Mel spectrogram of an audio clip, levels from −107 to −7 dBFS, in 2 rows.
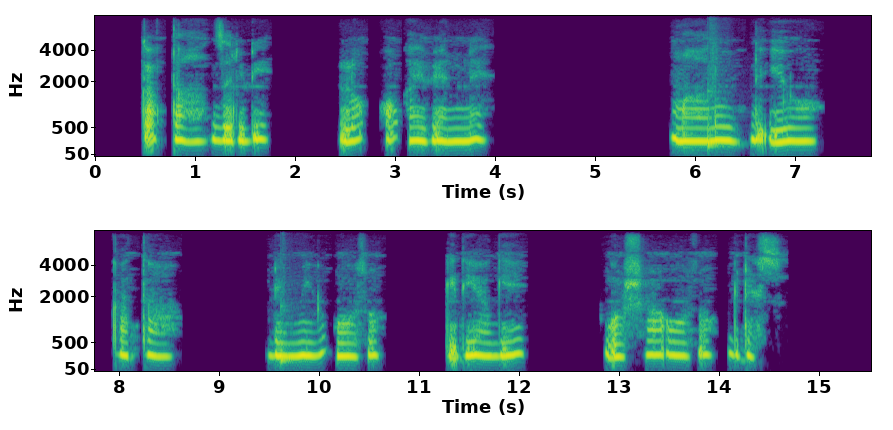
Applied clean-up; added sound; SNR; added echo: neural mask model RNNoise.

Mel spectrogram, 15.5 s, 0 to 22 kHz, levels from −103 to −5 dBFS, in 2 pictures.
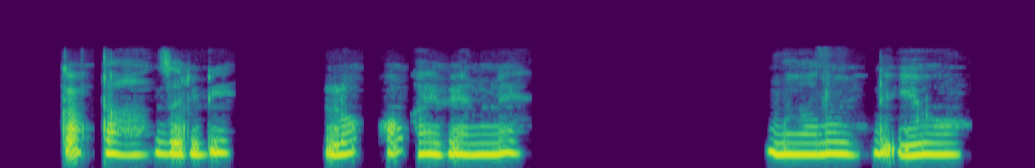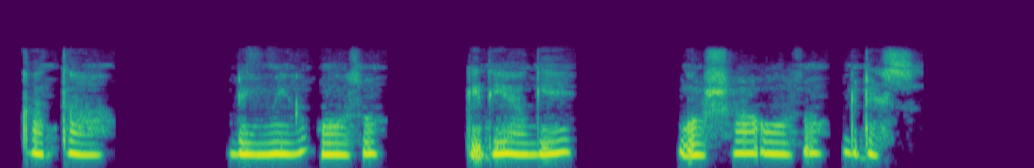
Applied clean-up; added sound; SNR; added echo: neural mask model Resemble Enhance denoiser.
